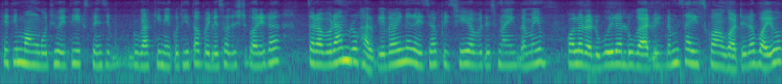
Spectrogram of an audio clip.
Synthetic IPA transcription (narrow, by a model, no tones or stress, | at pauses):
t̪et̪imʌŋɡot̪ʰjoet̪iekspensibluɡakinekot̪ʰiot̪ʌpaĩlesʌd͡zesʈʌɡʌɾeɾʌ | t̪ʌɾʌːbʌɾamrokʰalkajlʌjnʌɾʌjt͡sʰʌpit͡sʰeʌbʌt̪esmaek̚d̪ʌmʌj | kʌlʌɾɦʌɾuɡoeɾʌluɡaɦʌɾuek̚d̪ʌmʌjsajd͡zkʌɡʱʌʈeɾʌbʱʌjo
